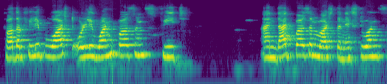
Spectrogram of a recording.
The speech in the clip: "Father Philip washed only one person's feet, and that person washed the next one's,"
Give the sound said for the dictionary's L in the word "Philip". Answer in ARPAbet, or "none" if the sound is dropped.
L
